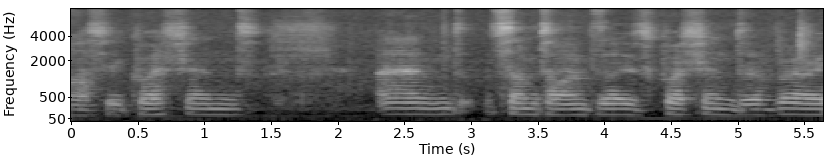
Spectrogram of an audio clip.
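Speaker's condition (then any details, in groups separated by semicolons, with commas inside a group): Motor neurone disease; progressing, under two years since diagnosis; speech has declined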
